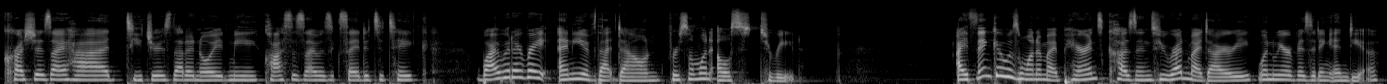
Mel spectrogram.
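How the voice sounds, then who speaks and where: Young woman storyteller, clear smooth voice, mid pitch, measured live delivery. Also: a little mellow. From United States. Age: young adult. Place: stage at a campus story event.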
